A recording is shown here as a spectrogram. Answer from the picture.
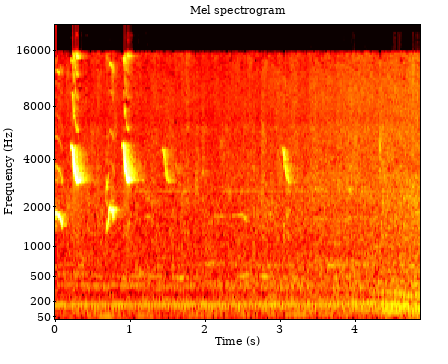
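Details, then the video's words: Ashy drongo, called red-eyed grey drongo, singing: a few sharp, high, downslurred whistled notes in quick succession at the start, then near silence with a faint low hum. "Suara asli burung srigunting kelabu mata merah"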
